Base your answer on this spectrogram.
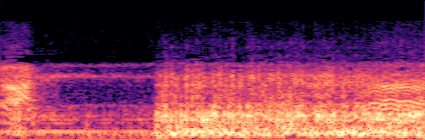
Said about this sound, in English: Is right, this bomb ought to explode just as it hits that bomber.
